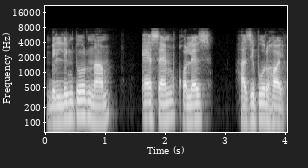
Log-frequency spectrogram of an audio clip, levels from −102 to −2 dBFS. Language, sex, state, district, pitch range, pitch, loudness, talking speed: Assamese, male, Assam, Kamrup Metropolitan, 110-125 Hz, 120 Hz, -15 LUFS, 90 wpm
